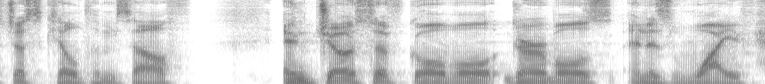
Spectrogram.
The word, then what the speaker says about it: Goebbels: So basically, Joseph Goebbels, is it Goebbels? – Goebbels is how you pronounce it.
